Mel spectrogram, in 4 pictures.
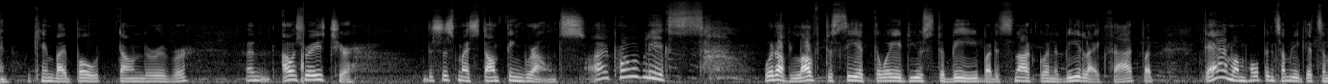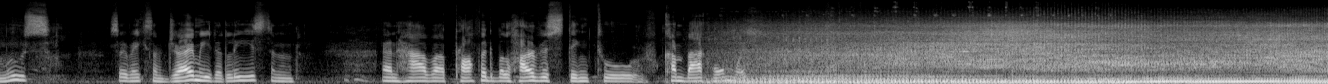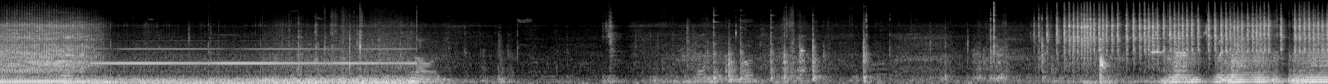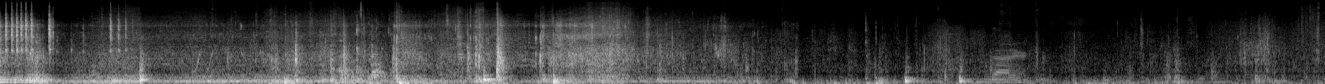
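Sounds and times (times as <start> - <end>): engine running: 20.3 - 31.8, 36.8 - 45.3
steady high tone: 22.0 - 31.0.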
